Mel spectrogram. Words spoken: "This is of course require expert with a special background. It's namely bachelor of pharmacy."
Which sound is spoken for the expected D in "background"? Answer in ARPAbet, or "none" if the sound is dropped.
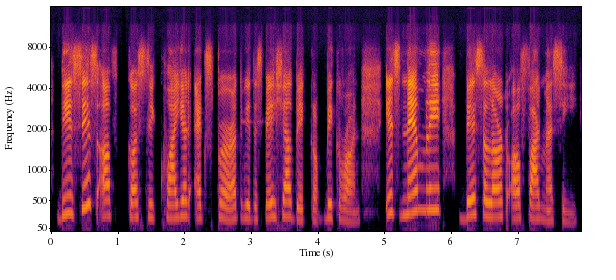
none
